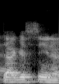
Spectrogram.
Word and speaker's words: D'Agostino: It's the guy's popular on Twitter, Dom Agostino, I think, from University of Florida, or one of the D'Agostino, yeah. D'Agostino, yeah.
